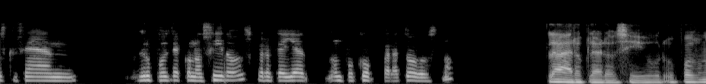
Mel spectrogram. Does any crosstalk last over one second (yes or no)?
no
